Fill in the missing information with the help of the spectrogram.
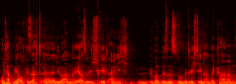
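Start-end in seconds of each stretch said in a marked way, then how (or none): none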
